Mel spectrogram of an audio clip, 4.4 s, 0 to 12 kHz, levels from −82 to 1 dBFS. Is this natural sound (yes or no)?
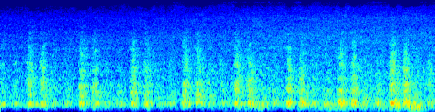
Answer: no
